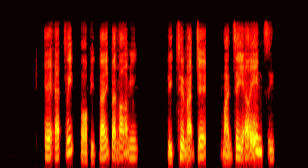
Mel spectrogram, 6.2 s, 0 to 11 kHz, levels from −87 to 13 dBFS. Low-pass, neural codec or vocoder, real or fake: 7.2 kHz; codec, 16 kHz, 0.5 kbps, FunCodec, trained on LibriTTS, 25 frames a second; fake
